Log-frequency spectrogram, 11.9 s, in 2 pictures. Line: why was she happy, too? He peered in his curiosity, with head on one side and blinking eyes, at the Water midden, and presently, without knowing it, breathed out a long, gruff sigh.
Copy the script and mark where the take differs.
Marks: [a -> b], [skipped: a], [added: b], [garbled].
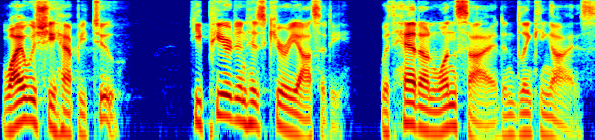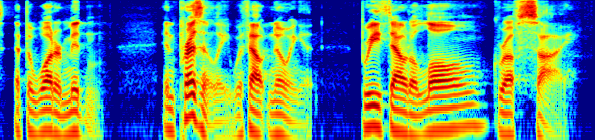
why was she happy, too? He peered in his curiosity, with head on one side and blinking eyes, at the Water midden, and presently, without knowing it, breathed out a long, gruff sigh.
